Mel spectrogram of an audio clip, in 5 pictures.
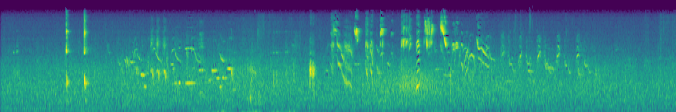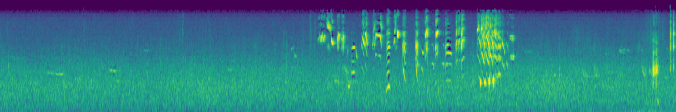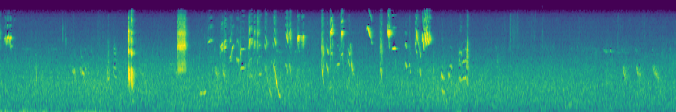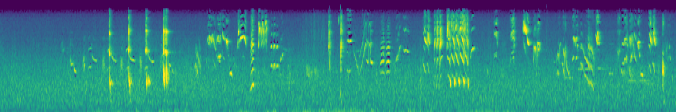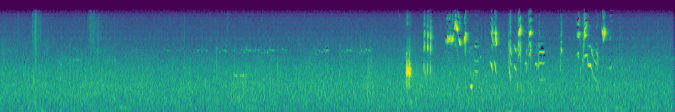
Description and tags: Tui bird, distant Tui birds, background waves
A New Zealand Tui bird singing. The bird sits in a bush close-by and produces various colourful noises with short breaks. Other, more distant Tuis answering. In the background the waves of the ocean, slight wind. The Tui hops from branch to branch. Towards the end a soft cricket.
Post-processing: a soft low-shelf to weaken the noise of the wind.
New-Zealand, bird, field-recording, nature, birdsong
